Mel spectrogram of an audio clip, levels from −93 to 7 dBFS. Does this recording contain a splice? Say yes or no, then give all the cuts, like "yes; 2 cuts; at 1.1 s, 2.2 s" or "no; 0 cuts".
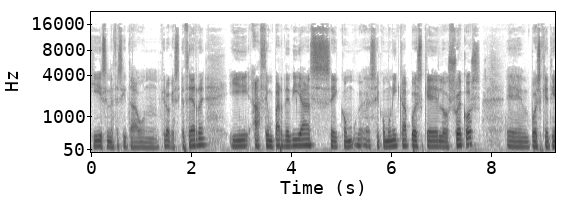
yes; 1 cut; at 1.8 s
